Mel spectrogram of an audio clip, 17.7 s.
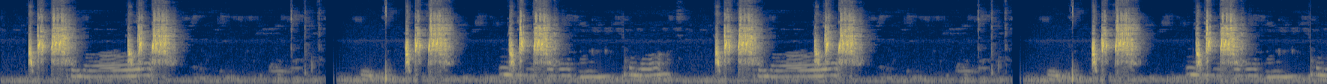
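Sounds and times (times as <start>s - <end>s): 
quail calling in rasping triple phrases: 0.4s - 2.5s, 5.4s - 7.6s, 9.5s - 11.7s, 14.6s - 16.9s.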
